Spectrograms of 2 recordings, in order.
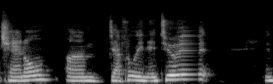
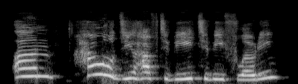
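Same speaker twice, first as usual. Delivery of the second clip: put-on high, cute little girl voice; 7 semitones higher, 3 dB louder than usual. Float center owner retelling a little girl's phone call, in a cute little girl voice. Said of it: "this cute little voice".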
